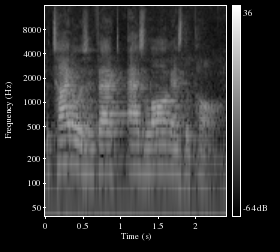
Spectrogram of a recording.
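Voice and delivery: normal talking voice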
